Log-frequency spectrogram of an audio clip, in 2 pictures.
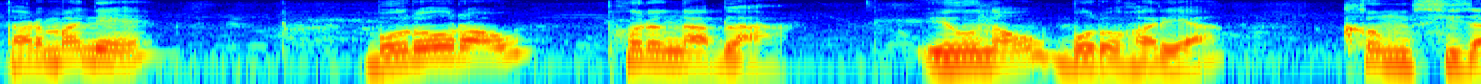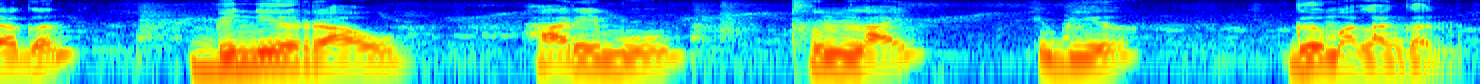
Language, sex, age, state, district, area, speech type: Bodo, male, 30-45, Assam, Chirang, urban, spontaneous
